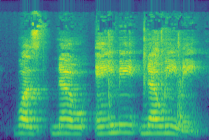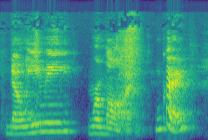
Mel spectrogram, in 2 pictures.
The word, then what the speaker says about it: Noemi: So her name was Noemi Ramon. Okay. I want to call her Naomi constantly because it's almost spelled like that, but it's not.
